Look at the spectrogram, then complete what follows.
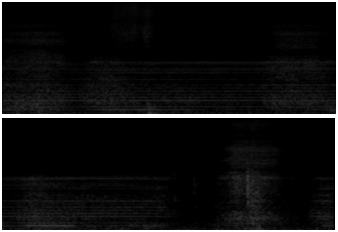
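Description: Near silence: the faint steady hum of a Hornby OO gauge Lord Nelson model locomotive's electric motor running at crawling speed, with a few soft breaths close to the microphone.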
